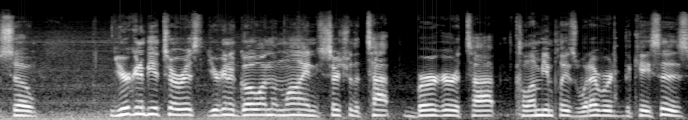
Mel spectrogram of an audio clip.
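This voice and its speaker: Fairly even in intonation, a man with a high pitch talks at a fairly quick pace. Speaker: travel vlogger. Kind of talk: casual vlog narration. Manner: casual, conversational.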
